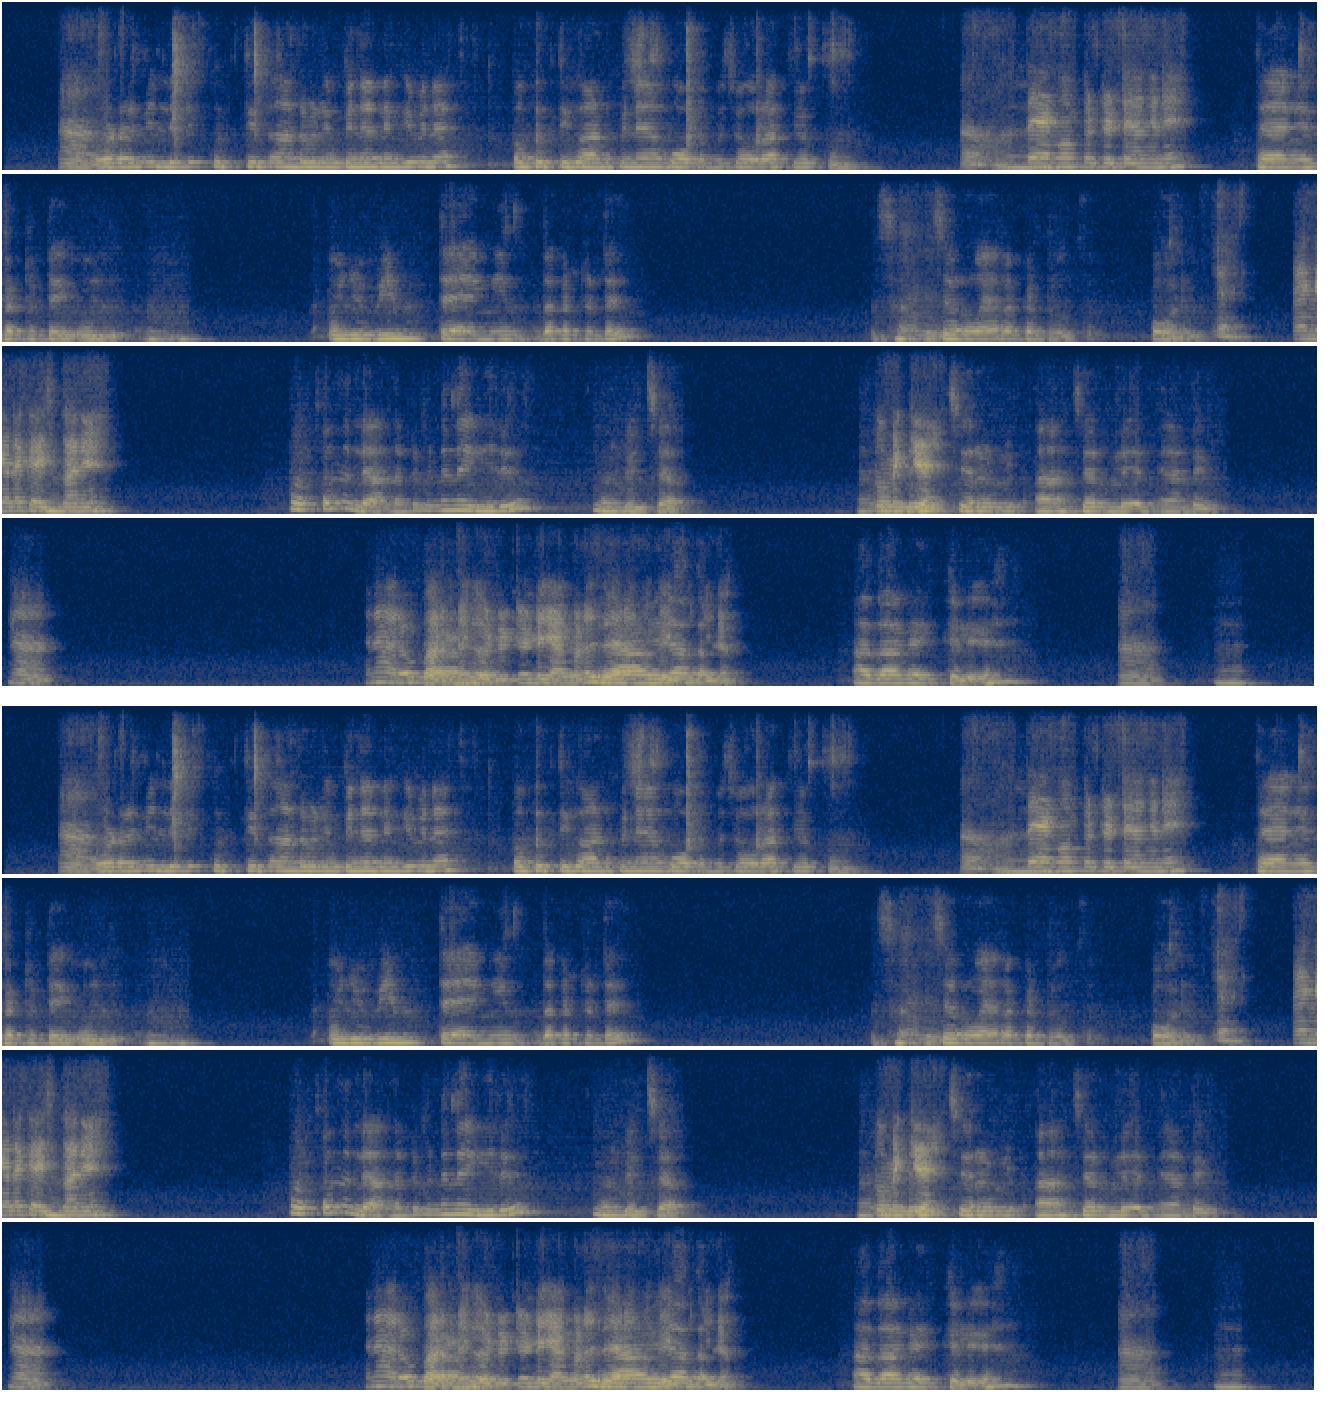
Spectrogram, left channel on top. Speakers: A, in the centre; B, on the right.
A: ആഹ്
B: അവടെ മില്ലില് കു കുത്തിക്കാണ്ട് പിഴിയും പിന്നെ അല്ലെങ്കി പിന്നെ കുത്തിക്കാണ്ട് പിന്നെ ഗോതമ്പ് ചോറാക്കി വെക്കും
A: ആ ആ
B: അങ്ങനെ
A: തേങ്ങൊക്കെട്ടിട്ടങ്ങനെ
B: തേങ്ങൊക്കെ ഇട്ടിട്ട് ഉലു ഉം ഉലുവിയും തേങ്ങയും ഇതൊക്കെട്ടിട്ട് ച
A: ഉം
B: ചെറുപയറൊക്കിട്ട് വെക്കും പോരും
A: ഏ എങ്ങനെ കഴിക്കാന്
B: ഉം കൊഴപ്പൊന്നില്ലന്നിട്ട് പിന്നെ നെയ്യില് മൂപ്പിച്ച
A: തുമിക്കേ
B: ഉള്ളി ഉം ആ ചെറിയുളളിയരിഞ്ഞേണ്ട്
A: ഞ അങ്ങനെ ആരോ പറഞ്ഞ്
B: രാവിലെ
A: കേട്ടിട്ടുണ്ട് ഞങ്ങൾ ഇതുവരെ
B: രാവിലെ
A: ഒന്നും കേട്ടിട്ടില്ല
B: അതാ അതാ കഴിക്കല് ഇഹ്
A: ആ
B: ഉ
